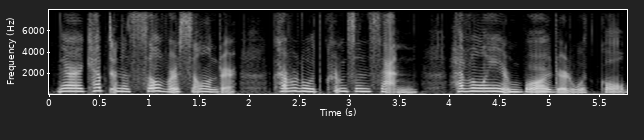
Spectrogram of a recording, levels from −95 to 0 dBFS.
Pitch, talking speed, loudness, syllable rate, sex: 250 Hz, 155 wpm, -20 LUFS, 5.7 syllables/s, female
